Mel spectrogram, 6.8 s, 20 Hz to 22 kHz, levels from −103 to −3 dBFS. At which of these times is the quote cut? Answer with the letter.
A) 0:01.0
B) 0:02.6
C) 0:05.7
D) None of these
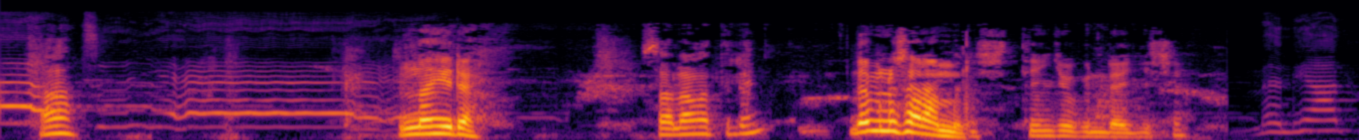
C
